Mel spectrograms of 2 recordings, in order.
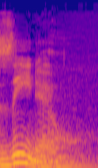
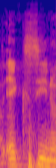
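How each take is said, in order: First: The word begins with a 'z' sound. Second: The word begins with an 'eks' sound. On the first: The speaker calls it right. "it's Zeno" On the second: The speaker calls it wrong. "We cannot say exino. It's not exino"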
